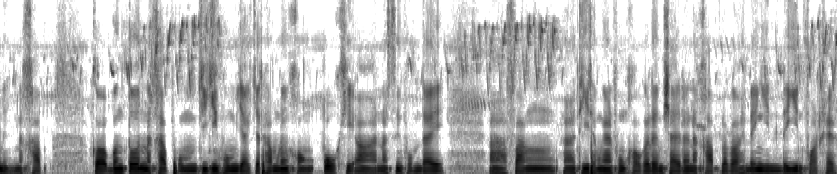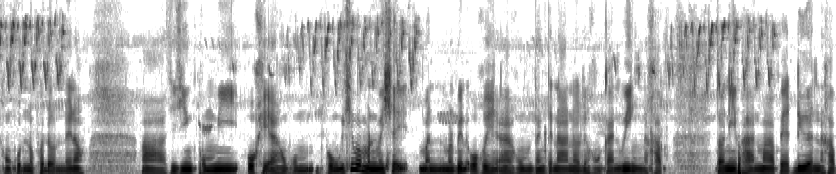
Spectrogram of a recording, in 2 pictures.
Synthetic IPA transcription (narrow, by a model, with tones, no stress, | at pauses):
nɯ˨˩ŋna˦˥kʰa˦˥p̚ | kɔː˧˩bɯ˧˩əŋt̪o˥˨nːa˧˥kʰa˦˥pʰːo˨˩˦mt͡ɕi˧ŋt͡ɕi˧ŋpʰo˨˩˦mjaː˨˩k̚t͡ɕa˧˨t̪ʰa˧mɾɯ˥˩əŋkʰɔː˩˦ŋʔoː˧kʰeː˧ʔaː˧nɔ˧˥sɯ˧˩ŋpʰo˩˦mda˥˩j | ʔaː˨˩fa˧ŋʔaː˨˩t̪ʰiː˧˩t̪ʰa˧mŋaː˧npʰo˨˦mkʰa˨˩wkɔː˥˩ɾɤː˥˩˨mt͡ɕʰa˧˥jlɛː˧˩na˦˥kʰa˦˥p̚lɛː˦˥wkɔː˧˩ha˧˩jda˥˩jŋi˧nda˥˩jːi˧npɔː˧˦˩t̪̚kʰɛː˧˦˥t̪̚kʰɔː˩˦ŋkʰu˧nː˧˥˩pʰːa˧do˧ndaː˧˩jnɔ˦˧˥ʔ | ʔaː˧˩t͡ɕi˧ŋt͡ɕi˧ŋpʰo˨˩˦mːiː˧ʔoː˧kʰeː˧ʔaː˧kʰɔː˨˦ŋpʰo˨˩˦mpʰo˨˩˦mkɔ˥˩kʰi˦˥t̪̚waː˧ma˧˨nma˥˩jt͡ɕʰa˥˩jma̰˧nma˧npe˨nʔoː˧kʰeː˧eː˧ʔaː˧˩pʰo˨˩˦mt̪a˧˥˩ŋt̪ɛː˨˩naː˧˥nːɔ˧˩ɾɯ˥˩əŋʰkʰːŋkaː˨nwi˧˥˩ŋna˦˥kʰa˧˦˥p̚ | t̪ɔː˧nːiː˦˥˩pʰaː˨˩nmaː˧pɛː˨˩t̪̚dɯ˧ənːa˦˥xʰa˦˥p̚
